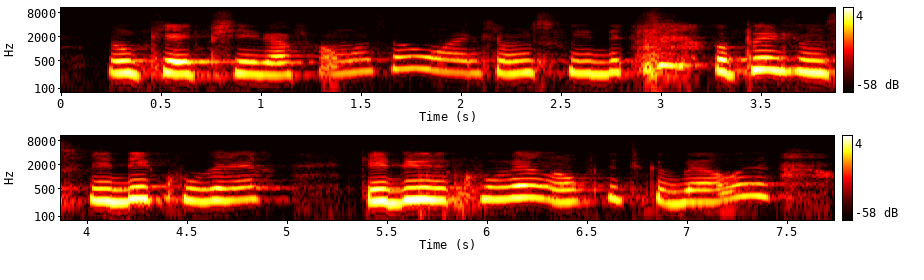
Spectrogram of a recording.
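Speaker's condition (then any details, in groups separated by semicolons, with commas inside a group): Cerebral palsy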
